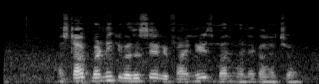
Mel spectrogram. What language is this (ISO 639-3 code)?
urd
